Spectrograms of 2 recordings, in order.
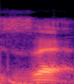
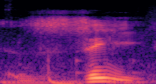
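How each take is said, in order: First: The letter is said the non-American way. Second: The letter is said the American way. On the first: "We don't say Z" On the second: "here in the States we say Z"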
